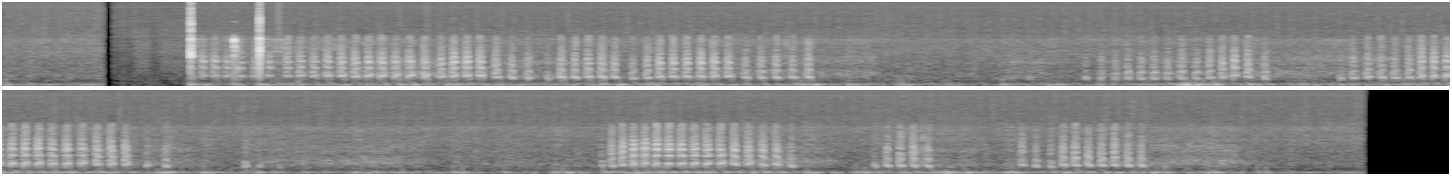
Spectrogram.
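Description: A rabbit makes soft, rapid honking grunts in bursts, a sound of happiness and excitement.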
